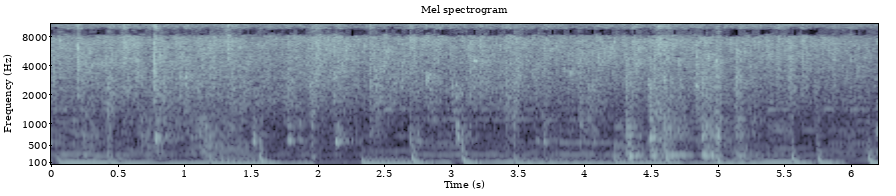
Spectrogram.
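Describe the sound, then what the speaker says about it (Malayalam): Dried red chillies frying in oil over a low flame, a constant close sizzle with repeated scraping stirs against the pan. "അപ്പൊ നമുക്ക് ഇനി വറ്റൽമുളക് അതിലേക്ക് ആഡ് ചെയ്യാം"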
